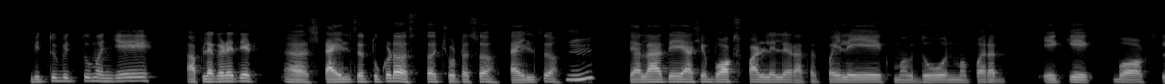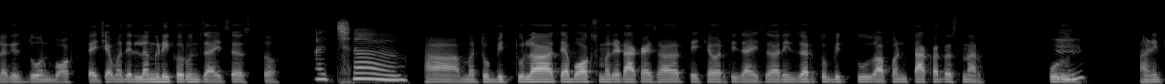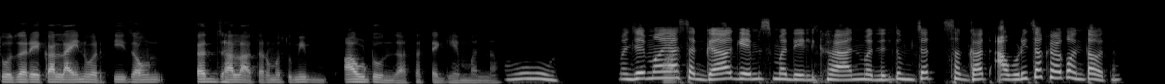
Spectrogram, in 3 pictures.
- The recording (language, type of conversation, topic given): Marathi, podcast, लहानपणीच्या खेळांचा तुमच्यावर काय परिणाम झाला?
- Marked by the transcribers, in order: unintelligible speech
